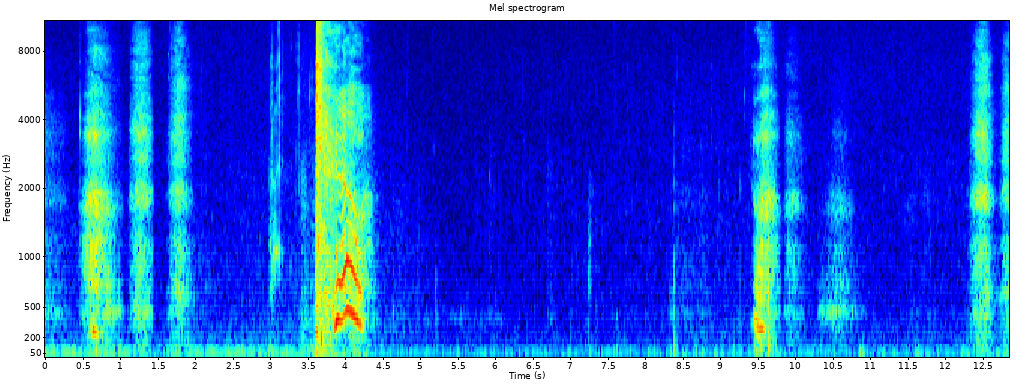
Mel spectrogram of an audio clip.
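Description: One sharp, explosive sneeze with a brief inhaled build-up, set among quiet breaths and short voiced sounds in a small room.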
